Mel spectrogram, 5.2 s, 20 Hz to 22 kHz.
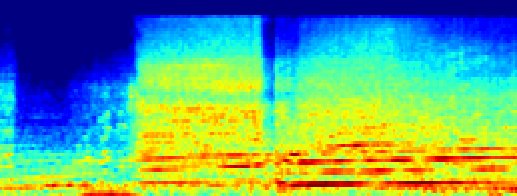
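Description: Volkswagen GTI's turbocharged four-cylinder engine, fitted with an IS38 turbo, heard from inside the cabin at full throttle. The pitch climbs steadily and drops at two upshifts, one near the start and a quicker one a little before the halfway point, then climbs again.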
